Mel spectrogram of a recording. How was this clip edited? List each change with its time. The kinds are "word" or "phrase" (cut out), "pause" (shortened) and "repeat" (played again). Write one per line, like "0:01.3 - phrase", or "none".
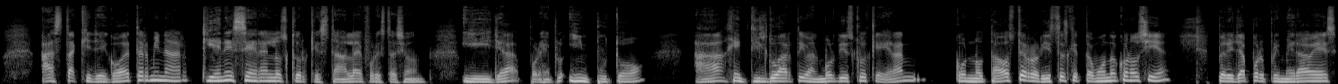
0:01.9 - pause

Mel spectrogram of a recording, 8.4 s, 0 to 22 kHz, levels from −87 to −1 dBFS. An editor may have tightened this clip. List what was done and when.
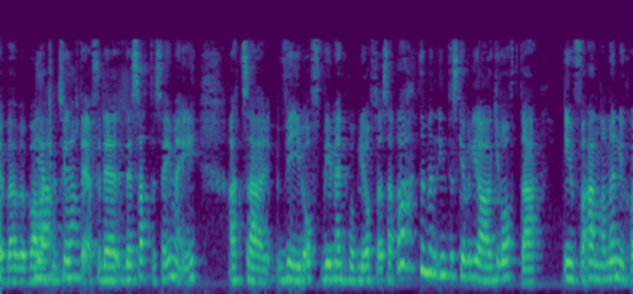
0:04.0 - word

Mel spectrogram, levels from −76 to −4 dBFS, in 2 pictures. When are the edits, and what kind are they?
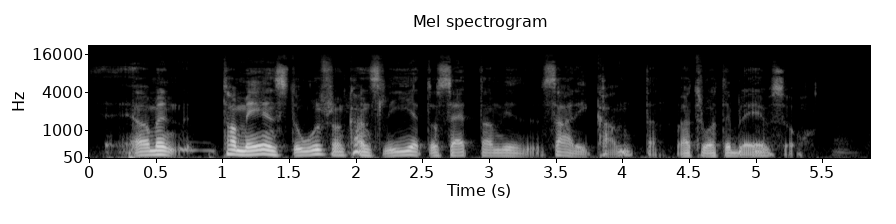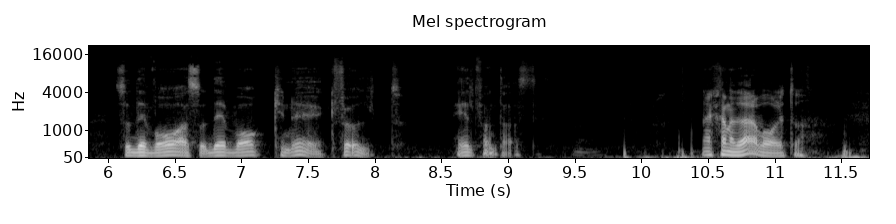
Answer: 0:04.3 - pause

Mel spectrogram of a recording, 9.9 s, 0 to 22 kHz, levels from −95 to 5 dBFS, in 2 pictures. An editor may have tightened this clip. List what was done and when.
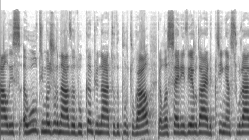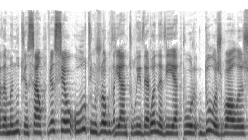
0:03.1 - pause
0:03.8 - phrase
0:04.3 - word
0:05.9 - pause
0:07.2 - word
0:08.0 - phrase
0:08.6 - pause

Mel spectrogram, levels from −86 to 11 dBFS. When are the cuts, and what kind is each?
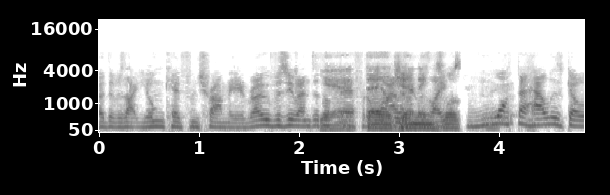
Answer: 0:03.6 - word

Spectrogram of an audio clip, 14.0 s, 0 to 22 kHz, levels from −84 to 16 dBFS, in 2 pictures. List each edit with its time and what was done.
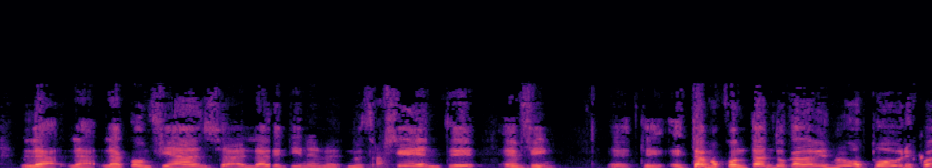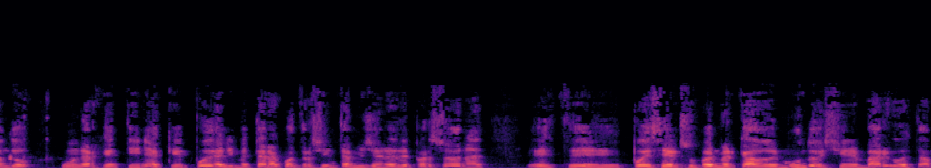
0:02.0 - word
0:03.7 - word
0:08.2 - word
0:12.1 - word

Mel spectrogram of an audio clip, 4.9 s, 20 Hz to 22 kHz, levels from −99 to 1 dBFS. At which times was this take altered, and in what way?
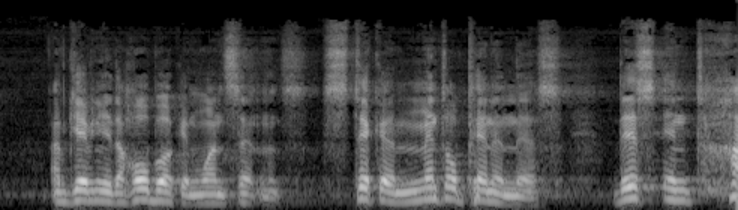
0:02.1 - pause

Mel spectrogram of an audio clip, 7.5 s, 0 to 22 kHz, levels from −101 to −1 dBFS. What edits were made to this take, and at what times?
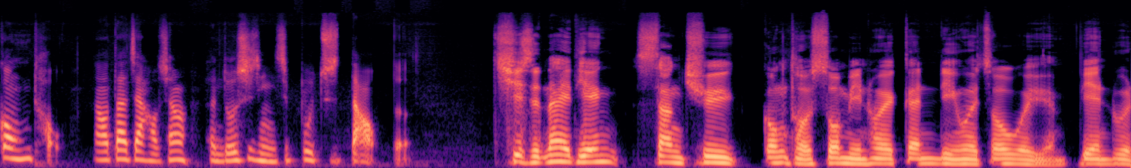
0:04.2 - pause

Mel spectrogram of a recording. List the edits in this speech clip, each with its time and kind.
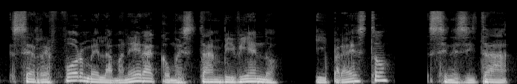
none

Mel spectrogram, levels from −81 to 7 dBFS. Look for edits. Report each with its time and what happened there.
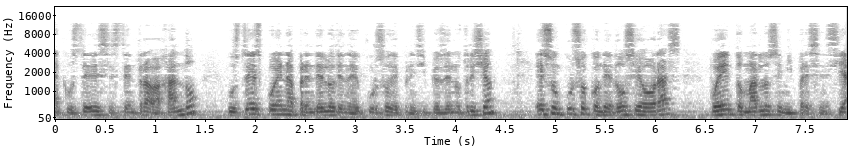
0:02.8 - word
0:05.5 - word

